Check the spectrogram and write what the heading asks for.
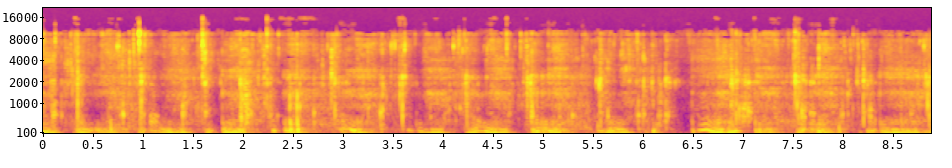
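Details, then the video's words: Max the dog keenly licking an orange textured mat with eggs and diluted peanut oil; rhythmic smacking laps roughly every half second, a brief pause near six and a half seconds, then licking resumes. "ASMR Dog Licking"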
